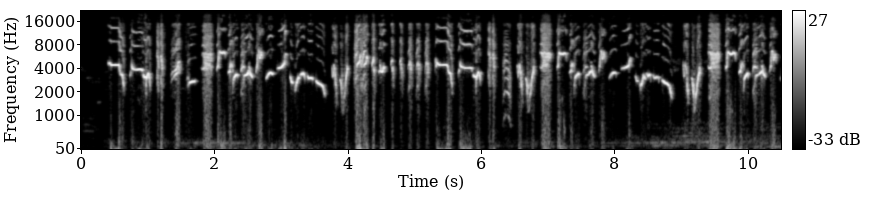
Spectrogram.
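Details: Tutor song of an Oriental magpie-robin for training other songbirds, a dense rapid stream of sharp chirps, high buzzy bursts and slurred whistles delivered almost without pause.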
